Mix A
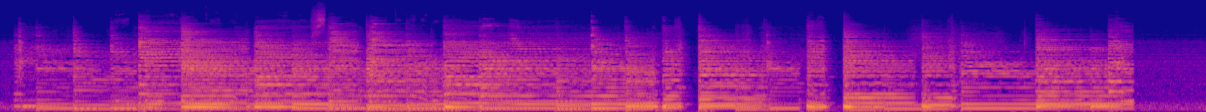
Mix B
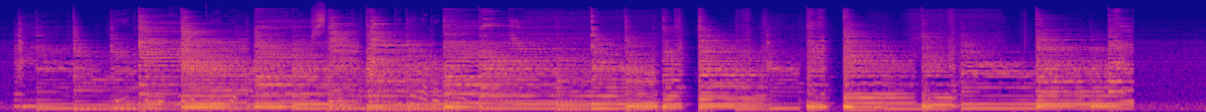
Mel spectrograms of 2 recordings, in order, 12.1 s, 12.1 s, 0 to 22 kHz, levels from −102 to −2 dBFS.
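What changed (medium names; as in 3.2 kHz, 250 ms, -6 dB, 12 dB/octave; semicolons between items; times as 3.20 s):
speech +7.0 dB; background: remove distance through air 88 m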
